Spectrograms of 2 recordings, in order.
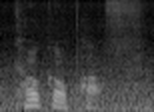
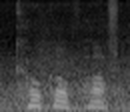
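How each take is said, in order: Both takes have the same delivery.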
